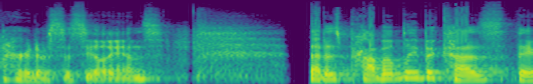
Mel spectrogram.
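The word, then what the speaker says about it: caecilian: Legend is the world's most elusive amphibian the Sicilian ah all right sounds like a person from but that's spelled sure does I'm thinking of Princess Bride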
